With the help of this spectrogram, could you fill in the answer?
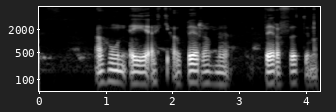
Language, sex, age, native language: Icelandic, other, 14, Icelandic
